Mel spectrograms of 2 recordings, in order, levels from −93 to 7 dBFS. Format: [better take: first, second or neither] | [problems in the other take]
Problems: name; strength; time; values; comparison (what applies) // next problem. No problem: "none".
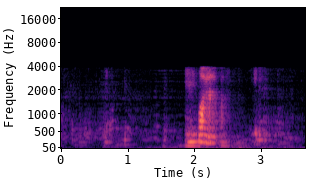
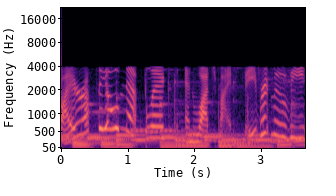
second | noise reduction (neural mask model DeepFilterNet 3)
